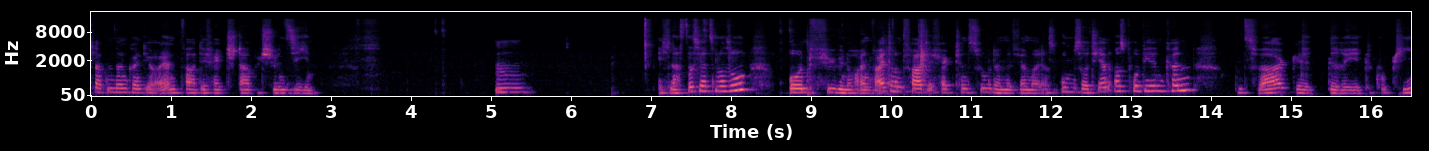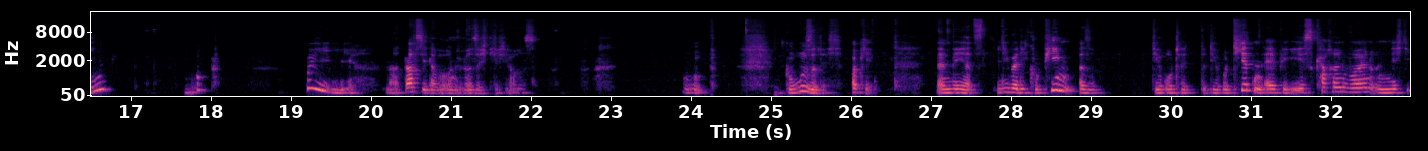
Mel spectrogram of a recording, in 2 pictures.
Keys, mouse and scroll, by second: 4.2 click, 7.4 click, 8.5 click, 14.1-16.2 typing, 17.1 click, 19.5-19.8 ctrl+scroll down 2, 20.9 click, 22.2-24.8 drag, 27.0 click.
